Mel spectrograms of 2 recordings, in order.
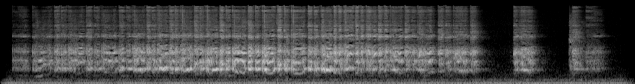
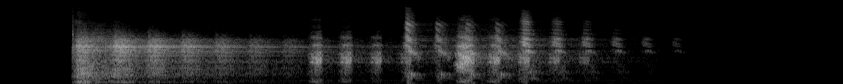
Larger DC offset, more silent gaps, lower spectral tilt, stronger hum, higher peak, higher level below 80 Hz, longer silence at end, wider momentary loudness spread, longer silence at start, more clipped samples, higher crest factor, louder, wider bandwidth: neither; neither; about the same, -0.5 dB/octave vs -0.5 dB/octave; neither; first, -2 dBFS vs -10 dBFS; first, -40 dBFS vs -66 dBFS; second, 0.1 s vs 1.9 s; second, 14 LU vs 17 LU; second, 0.05 s vs 0.7 s; neither; second, 18 dB vs 24 dB; first, -19 LUFS vs -29 LUFS; about the same, 17 kHz vs 15.5 kHz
